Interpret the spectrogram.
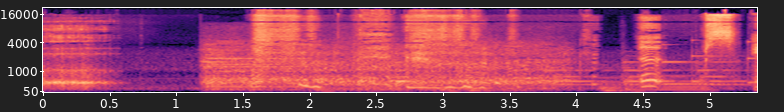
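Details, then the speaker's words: Simulated burp in an animated comedy skit: a cartoon boy gives a long, drawn-out burp in class while the teacher talks, heard over background music. "excuse me how dare you burp in class that's it I have no choice but to send you to the principal's office"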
